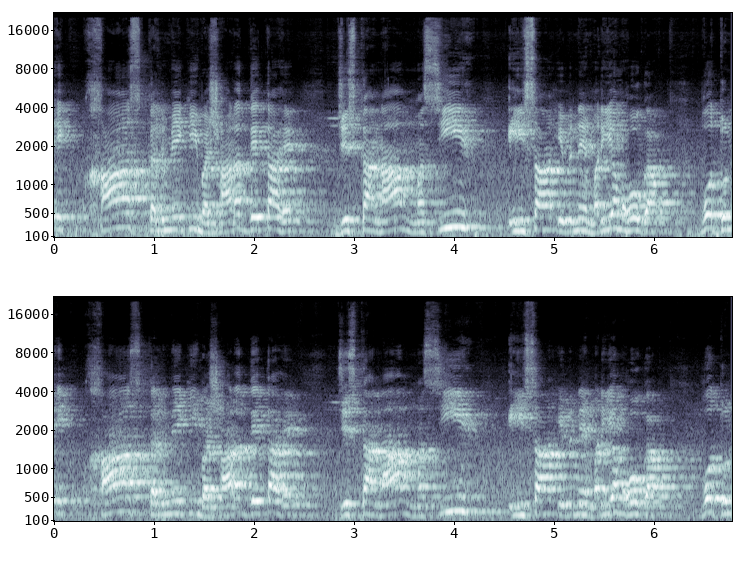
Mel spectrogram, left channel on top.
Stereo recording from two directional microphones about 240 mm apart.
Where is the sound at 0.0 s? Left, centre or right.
Left.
